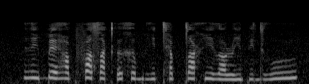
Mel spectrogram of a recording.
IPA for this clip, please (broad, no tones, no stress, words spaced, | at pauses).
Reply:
ðiɓɛɦɑpfə sˤɛkʼəxə bʱitʰɛptˤuxi ðɒɹi pʲədʱu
